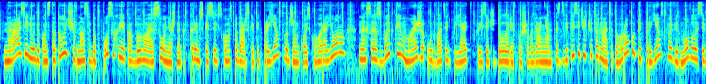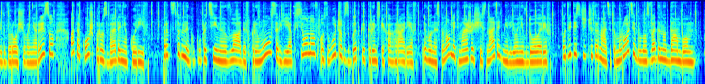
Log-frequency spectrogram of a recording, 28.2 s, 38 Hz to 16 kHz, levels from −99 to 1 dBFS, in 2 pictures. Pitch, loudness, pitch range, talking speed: 215 Hz, -26 LUFS, 195-270 Hz, 125 wpm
